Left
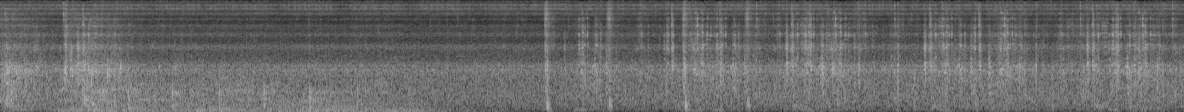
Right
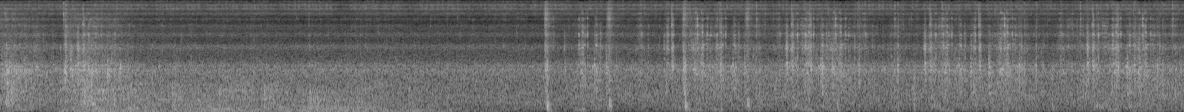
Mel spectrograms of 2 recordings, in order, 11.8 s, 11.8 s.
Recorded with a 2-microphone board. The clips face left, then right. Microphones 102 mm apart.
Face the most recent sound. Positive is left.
turn(degrees=0)  # may be behind; listen again after turning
